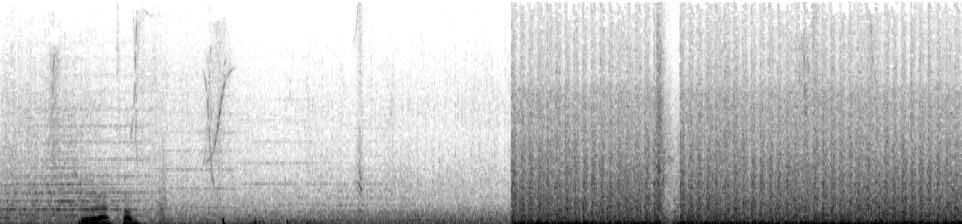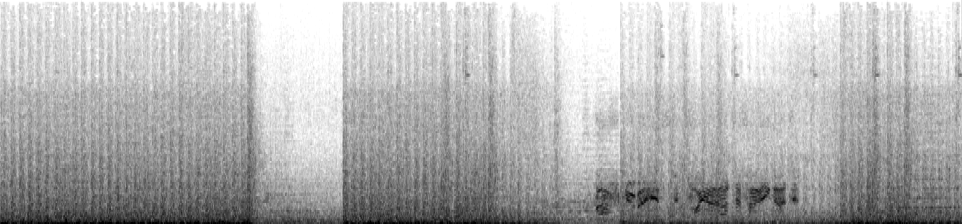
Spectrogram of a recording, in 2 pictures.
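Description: A propeller plane engine drones loudly.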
